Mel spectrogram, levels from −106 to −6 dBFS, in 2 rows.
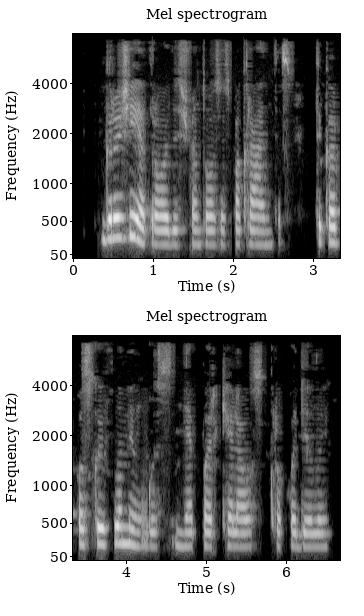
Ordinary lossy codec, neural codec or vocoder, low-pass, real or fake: AAC, 32 kbps; none; 7.2 kHz; real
